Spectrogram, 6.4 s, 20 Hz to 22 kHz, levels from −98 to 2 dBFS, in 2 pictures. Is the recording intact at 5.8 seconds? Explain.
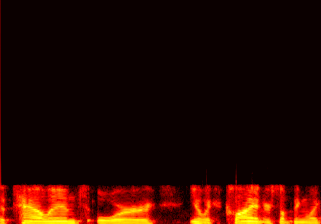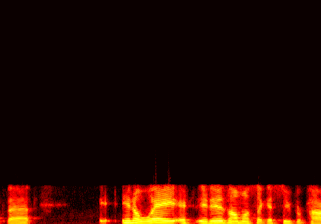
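No. At 5.8 s, as across the whole clip, the speech carries AMR narrowband mobile codec damage: a vocal-tract model rebuilds the voice from sparse pulses, sounding buzzy and synthetic, which fits a low AMR-NB rate near 7.4 kbps. A spectrogram shows nothing above 4 kHz.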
